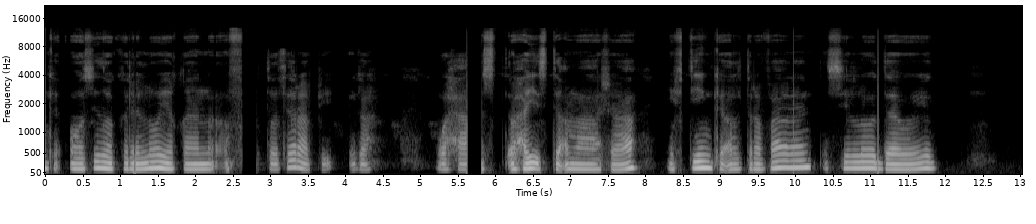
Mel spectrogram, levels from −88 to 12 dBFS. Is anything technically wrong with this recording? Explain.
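Yes. The speech has three distinct faults.

Throughout the clip there is generation loss. The sound is swirly and hollow, consonant attacks are smeared, and nothing is present above 12.5 kHz. That points to an MP2-type codec at around 128 kbit/s, but it sounds worse than a single pass at that rate should. The likely cause is about five successive decode and re-encode passes. Each pass requantises on a shifted frame grid, so the noise and spectral holes accumulate.

A block of digital silence occurs three times: from 1.19 to 1.21 s (a 20 ms hole), at 9.98 s (about 2.7 ms), and at 11.10 s (10 ms). In each case the signal drops straight to silence and returns with no fade. The 20 ms gap is heard as a brief dropout, and the two shorter ones as ticks. This is typical of an output buffer that wasn't filled in time.

From 2.63 to 5.83 s the input switched to a poorer device, most likely a different microphone or a headset call profile. 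There is about 200 ms of silence at the switch. After it, the band is cut off at 7.6 kHz, so the sound turns dull and boxy. The level falls by about 5 dB, and a new noise floor sits about 50 dB below the signal. The original character returns at 5.83 s.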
